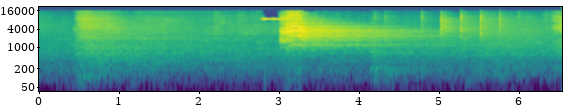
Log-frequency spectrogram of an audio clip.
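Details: At Port of Nagoya Public Aquarium, Japan, on 7 June 2022, belugas Gray, Nana and Mirai train: a loud rush of water-like noise, then a quick wavering whistle and fainter sustained tones, ending with light clicks.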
